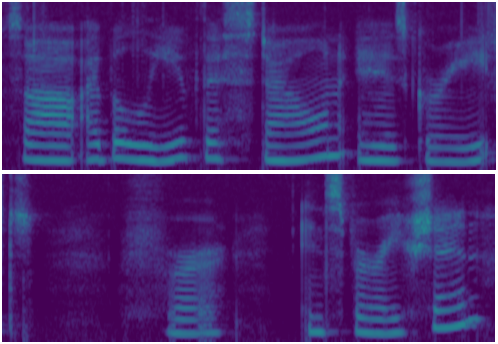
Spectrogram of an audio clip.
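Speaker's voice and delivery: usual speaking voice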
